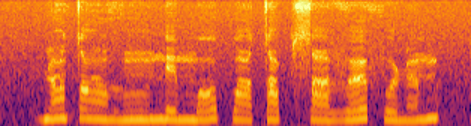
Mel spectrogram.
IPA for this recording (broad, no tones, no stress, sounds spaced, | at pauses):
ɖ œ̃ tˤ w ɔ̃ ɦ ũː n̪ e m ɔ p ɔ tˤ ɘ p sˤ e v œ f o ɳ œ̃ m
